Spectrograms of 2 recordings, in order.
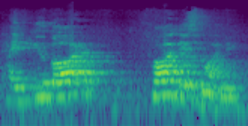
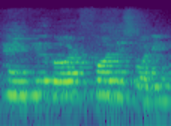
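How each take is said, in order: First: It is said slowly, broken into parts. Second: It is said fast and smoothly.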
